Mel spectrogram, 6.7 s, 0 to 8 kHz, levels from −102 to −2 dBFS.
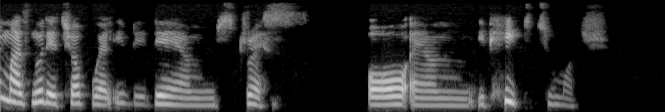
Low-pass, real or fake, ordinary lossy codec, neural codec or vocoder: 7.2 kHz; real; none; none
